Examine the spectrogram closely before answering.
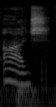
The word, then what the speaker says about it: Aaj: me a sec maybe aj aj that sounds like someone just said a-a-j aj well we're waiting all right so the pronunciation that we came across is oj means today if google translates correct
